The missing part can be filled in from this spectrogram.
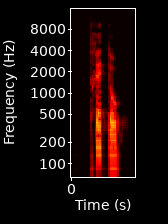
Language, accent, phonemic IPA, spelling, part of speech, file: French, France, /tʁe.to/, tréteau, noun, LL-Q150 (fra)-tréteau.wav
- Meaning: 1. trestle (a folding or fixed set of legs used to support a table-top or planks) 2. sawhorse 3. stage, theater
